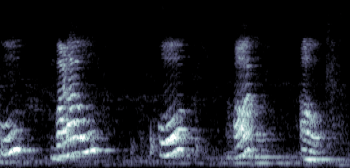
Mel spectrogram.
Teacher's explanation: अगर किसी स्वर का उच्चारण करने पे ओष्ठ की आकृति गोल बनी तो वृत्त मुखी, गोल नहीं बने तो अवृत्त मुखी।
